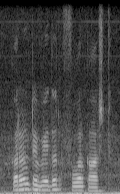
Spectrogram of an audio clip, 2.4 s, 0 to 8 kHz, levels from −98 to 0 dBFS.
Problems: constant background noise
